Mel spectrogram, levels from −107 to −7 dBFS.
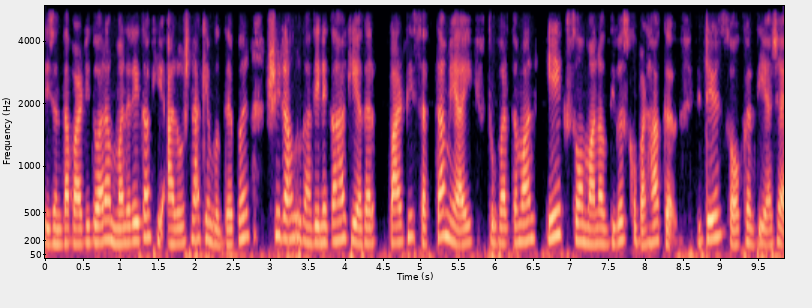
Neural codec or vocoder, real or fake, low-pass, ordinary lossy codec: codec, 16 kHz, 4.8 kbps, FACodec; fake; 5.4 kHz; none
